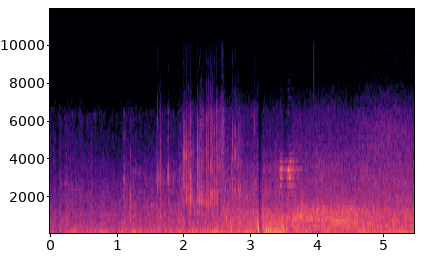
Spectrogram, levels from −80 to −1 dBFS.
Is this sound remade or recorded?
recorded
